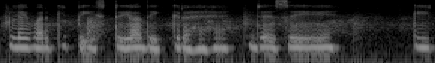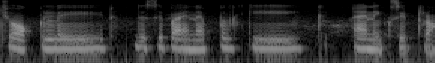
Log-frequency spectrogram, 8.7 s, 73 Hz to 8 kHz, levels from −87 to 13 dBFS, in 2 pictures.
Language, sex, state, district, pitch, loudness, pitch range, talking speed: Hindi, female, Maharashtra, Pune, 230 Hz, -38 LUFS, 215-240 Hz, 105 wpm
